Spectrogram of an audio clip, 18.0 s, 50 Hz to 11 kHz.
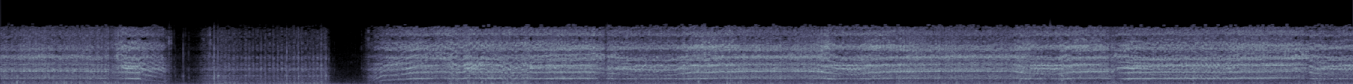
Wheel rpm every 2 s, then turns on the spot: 230, 50, 70, 200, 210, 220, 230, 210, 210.
2-4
